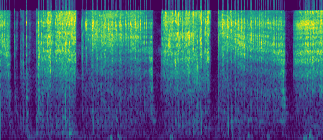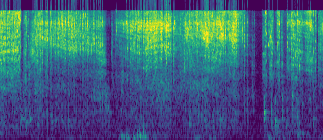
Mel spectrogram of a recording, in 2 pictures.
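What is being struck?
Wooden bench slats.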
